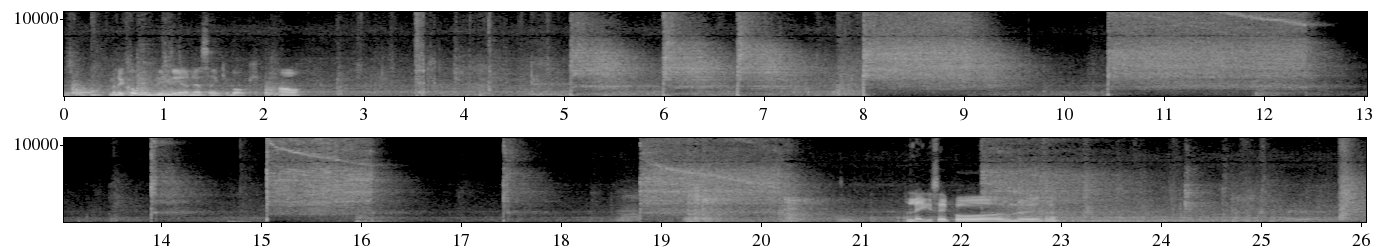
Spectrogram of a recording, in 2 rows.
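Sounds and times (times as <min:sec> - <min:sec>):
air suspension venting hiss: 0:05.0 - 0:09.7, 0:10.4 - 0:12.8, 0:15.0 - 0:16.5, 0:18.6 - 0:20.7, 0:22.2 - 0:24.0.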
